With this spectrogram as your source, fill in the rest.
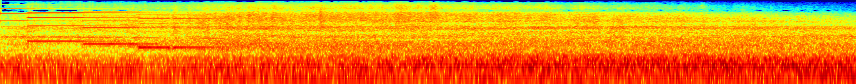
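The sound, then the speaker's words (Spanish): An airplane departing: a loud, steady engine roar fills the whole stretch, opened by a few bright descending chime tones during the first couple of seconds. No one speaks. “Causa anuncia la partida de su vuelo a las mejores experiencias en el arte de viajar.”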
